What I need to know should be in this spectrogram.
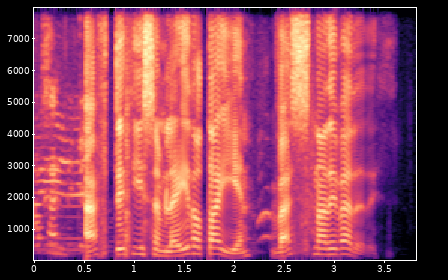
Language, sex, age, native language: Icelandic, male, 13, Icelandic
